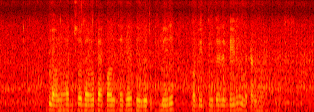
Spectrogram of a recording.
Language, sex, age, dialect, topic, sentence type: Bengali, male, <18, Standard Colloquial, banking, statement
